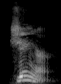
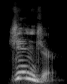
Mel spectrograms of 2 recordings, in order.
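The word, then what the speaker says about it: Jinjer: In fact, the name looked odd enough to me that I initially pronounced it Jinger. That's not how it's pronounced. It is pronounced Ginger, spelled with two J's instead of two G's.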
